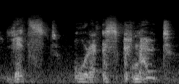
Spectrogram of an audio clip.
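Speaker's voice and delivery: whispered warning through the teeth; hushed threat. Acted. Hushed threat to hidden Alf.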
